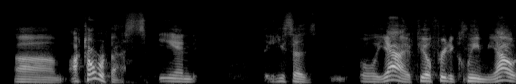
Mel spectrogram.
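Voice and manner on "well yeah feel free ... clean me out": usual speaking voice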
